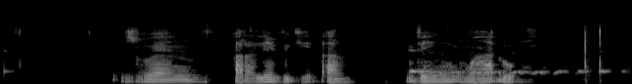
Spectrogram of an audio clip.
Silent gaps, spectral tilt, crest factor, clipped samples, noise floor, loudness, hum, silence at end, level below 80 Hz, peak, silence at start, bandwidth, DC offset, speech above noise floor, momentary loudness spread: 0.25-0.84 s, 0.93-1.12 s, 2.16-2.33 s, 3.68-4.05 s, 5.70-5.75 s, 5.92-5.98 s; -7 dB/octave; 24 dB; under 0.1%; under -90 dBFS; -36 LUFS; none; 0.05 s; -58 dBFS; -12 dBFS; 0.05 s; 7.6 kHz; under 0.1%; over 56 dB; 14 LU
